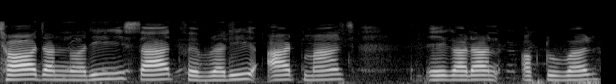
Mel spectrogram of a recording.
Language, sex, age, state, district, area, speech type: Nepali, female, 18-30, West Bengal, Alipurduar, urban, spontaneous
